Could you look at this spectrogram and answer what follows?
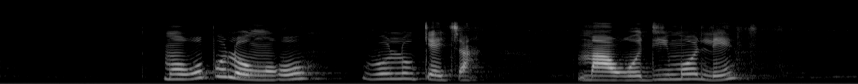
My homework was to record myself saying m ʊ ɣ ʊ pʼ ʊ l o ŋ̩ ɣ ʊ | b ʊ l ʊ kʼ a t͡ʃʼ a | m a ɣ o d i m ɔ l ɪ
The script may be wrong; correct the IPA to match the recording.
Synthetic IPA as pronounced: m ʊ ɣ ʊ pʼ ʊ l o ŋ̩ ɣ ʊ | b ʊ l ʊ kʼ e t͡ʃʼ a | m a ɣ o d i m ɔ l ɪ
